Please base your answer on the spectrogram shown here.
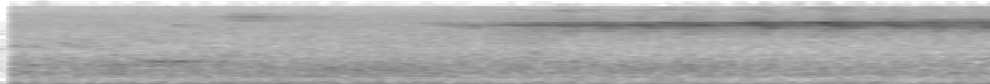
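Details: A Bananaquit in Negril, Jamaica, landed on a thick branch and sang; the speaker thought it looked young rather than adult. It gives a thin, very high, buzzy wheezing song for under two seconds, over broadband noise and a low rumble.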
